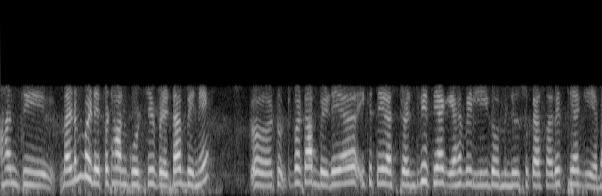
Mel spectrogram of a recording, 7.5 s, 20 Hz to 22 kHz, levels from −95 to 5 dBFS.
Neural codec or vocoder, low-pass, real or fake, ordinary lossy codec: none; 3.6 kHz; real; none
